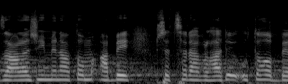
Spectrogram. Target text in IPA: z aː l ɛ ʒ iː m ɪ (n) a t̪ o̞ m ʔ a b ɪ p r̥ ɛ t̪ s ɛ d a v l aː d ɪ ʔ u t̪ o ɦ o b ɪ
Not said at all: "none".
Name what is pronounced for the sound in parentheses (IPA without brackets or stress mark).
n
